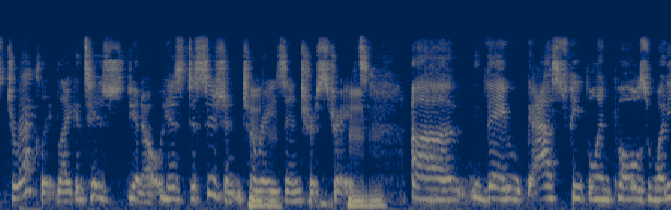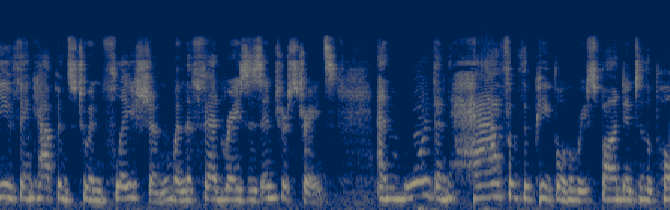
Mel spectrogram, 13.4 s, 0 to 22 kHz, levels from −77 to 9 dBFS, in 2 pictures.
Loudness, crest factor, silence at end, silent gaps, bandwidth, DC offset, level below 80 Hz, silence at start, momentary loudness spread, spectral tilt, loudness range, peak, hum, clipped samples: -25 LUFS; 18 dB; 0 s; none; 11.5 kHz; under 0.1%; -50 dBFS; 0 s; 4 LU; -3.5 dB/octave; 2 LU; -8 dBFS; none; under 0.1%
